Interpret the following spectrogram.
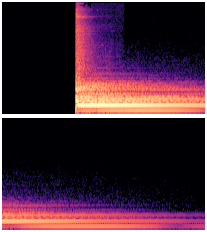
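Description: A large bell struck once about a second and a half in, giving a deep ringing tone that fades slowly and is still faintly sounding at the end.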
